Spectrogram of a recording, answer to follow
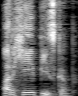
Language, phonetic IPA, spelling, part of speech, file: Russian, [ɐrxʲɪ(j)ɪˈpʲiskəp], архиепископ, noun, Ru-архиепископ.ogg
- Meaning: archbishop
